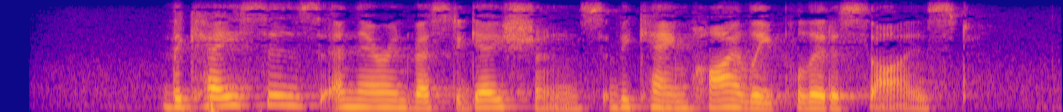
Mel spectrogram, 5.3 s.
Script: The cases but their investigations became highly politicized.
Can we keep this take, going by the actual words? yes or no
no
